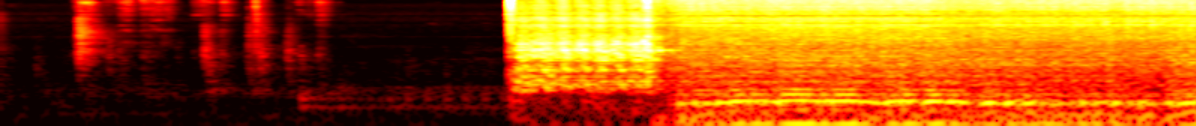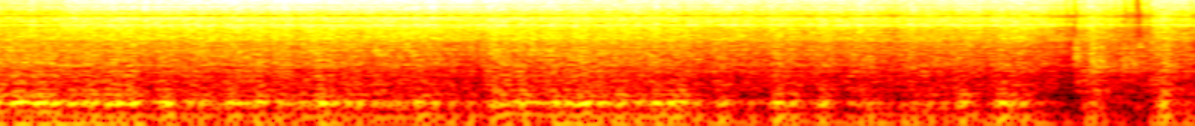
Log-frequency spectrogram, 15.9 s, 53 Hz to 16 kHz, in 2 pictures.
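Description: A 1971 MG Midget engine cranks and catches after a quiet start, then settles into a loud, steady idle with the choke out, running continuously close by for the rest of the clip.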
